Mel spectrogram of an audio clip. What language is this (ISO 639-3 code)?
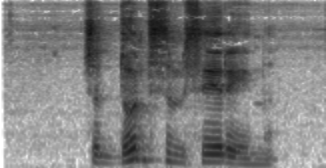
kab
